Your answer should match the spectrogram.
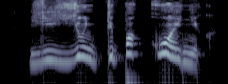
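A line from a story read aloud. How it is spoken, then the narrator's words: Roar. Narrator (Russian): взревел он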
